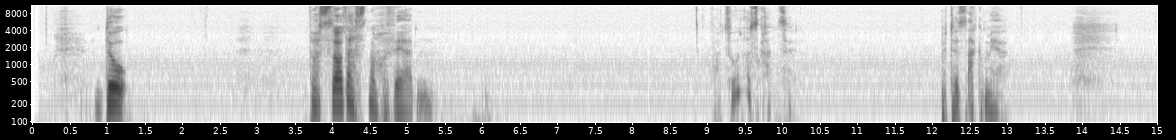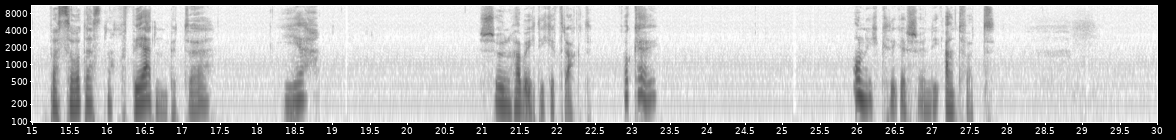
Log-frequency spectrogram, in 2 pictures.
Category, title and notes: Speech > Other
Am besten wir reden schön mit einander
female, speak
